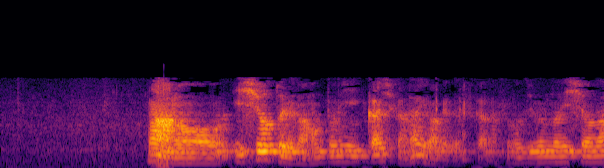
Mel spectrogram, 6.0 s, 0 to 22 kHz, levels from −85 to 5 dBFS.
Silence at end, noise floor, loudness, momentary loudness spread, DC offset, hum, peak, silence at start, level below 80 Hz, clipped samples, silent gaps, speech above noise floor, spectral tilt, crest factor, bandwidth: 0 s; -50 dBFS; -18 LUFS; 21 LU; under 0.1%; none; 0 dBFS; 1.5 s; -60 dBFS; under 0.1%; none; 32 dB; -8.5 dB/octave; 20 dB; 4 kHz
